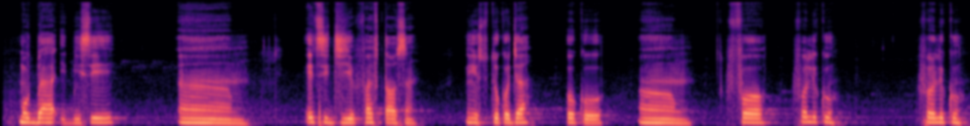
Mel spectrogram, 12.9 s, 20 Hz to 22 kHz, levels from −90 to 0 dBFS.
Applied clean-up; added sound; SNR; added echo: none; none; none; none.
